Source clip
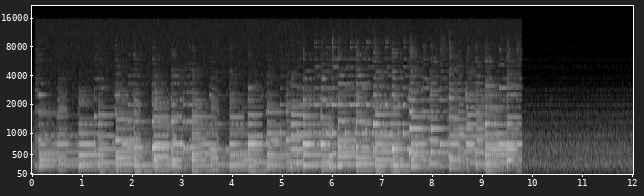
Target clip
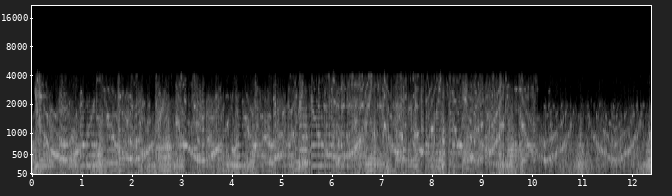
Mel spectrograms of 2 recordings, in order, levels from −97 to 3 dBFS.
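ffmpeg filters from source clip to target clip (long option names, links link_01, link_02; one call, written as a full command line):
ffmpeg -i in.wav -filter_complex "[0:a]highpass=frequency=56:width=0.5412,highpass=frequency=56:width=1.3066,equalizer=frequency=85:width_type=o:width=0.55:gain=6,asplit=2[link_01][link_02];[link_02]adelay=77,lowpass=frequency=4000:poles=1,volume=-19dB,asplit=2[link_03][link_04];[link_04]adelay=77,lowpass=frequency=4000:poles=1,volume=0.27[link_05];[link_03][link_05]amix=inputs=2:normalize=0[link_06];[link_01][link_06]amix=inputs=2:normalize=0,acompressor=threshold=-38dB:ratio=10,asoftclip=type=tanh:threshold=-38dB,afftfilt=real='re*gte(hypot(re,im),0.00126)':imag='im*gte(hypot(re,im),0.00126)':win_size=1024:overlap=0.75,aphaser=in_gain=1:out_gain=1:delay=2.7:decay=0.8:speed=0.75:type=triangular,asetrate=42777,aresample=44100,acrossover=split=86|600[link_07][link_08][link_09];[link_07]acompressor=threshold=-58dB:ratio=4[link_10];[link_08]acompressor=threshold=-48dB:ratio=4[link_11];[link_09]acompressor=threshold=-51dB:ratio=4[link_12];[link_10][link_11][link_12]amix=inputs=3:normalize=0,highshelf=frequency=9000:gain=-4,volume=11dB" -ar 48000 -c:a libopus -b:a 6k out.opus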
